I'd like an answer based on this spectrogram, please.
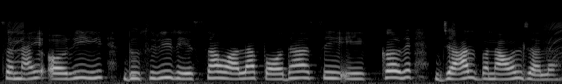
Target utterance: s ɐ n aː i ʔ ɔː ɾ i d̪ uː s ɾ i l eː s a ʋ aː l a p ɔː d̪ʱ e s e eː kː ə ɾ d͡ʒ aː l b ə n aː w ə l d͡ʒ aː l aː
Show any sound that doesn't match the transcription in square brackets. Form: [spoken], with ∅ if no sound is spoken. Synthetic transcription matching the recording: s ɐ n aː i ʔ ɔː ɾ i d̪ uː s ɾ i [ɾ] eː s a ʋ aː l a p ɔː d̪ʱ [a] s e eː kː ə ɾ d͡ʒ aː l b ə n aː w ə l d͡ʒ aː l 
